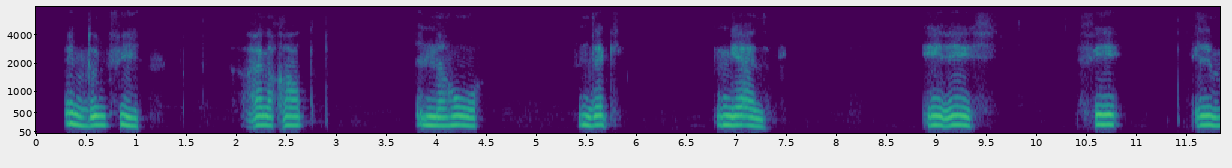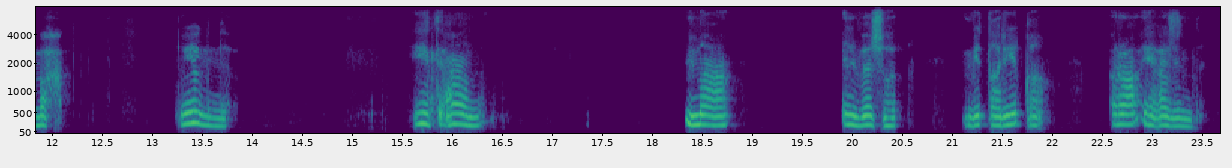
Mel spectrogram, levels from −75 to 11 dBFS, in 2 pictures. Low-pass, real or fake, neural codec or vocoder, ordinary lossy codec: 7.2 kHz; real; none; Opus, 16 kbps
